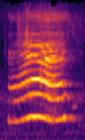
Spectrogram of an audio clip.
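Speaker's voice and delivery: sudden high yelp of surprise; a sharp startled squeal; a high, loud little shriek. Real, not acted. Startled by flashing screen.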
